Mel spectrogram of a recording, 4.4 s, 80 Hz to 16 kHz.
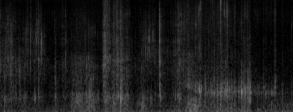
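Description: A small yellow pineapple-shaped squishy stress ball with a green leaf top and a stretchy rubber skin filled with gel beads is squeezed and kneaded with fingertips. It gives a steady stream of soft, wet crinkling and crackling squishes, with sharper bright snaps and faint squeaky tones near 620 Hz. The sound is close and quiet, mostly low-heavy, with quick clicks that die away almost at once.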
